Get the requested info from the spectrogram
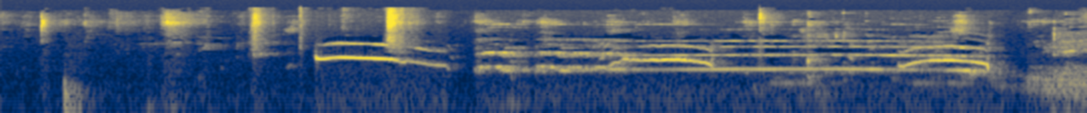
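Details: Kittens calling for their mother, sustained tonal cries with rising and falling arcs, one long wavering wail holding steady for several seconds after a few short soft sounds.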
